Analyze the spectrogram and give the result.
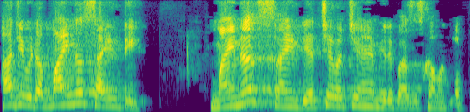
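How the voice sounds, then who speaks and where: A man with a high-sitting voice teaches physics in a live online class, speaking at a moderate pace on a rough recording. He quizzes his students, calls them "child," and throws in playful sound effects.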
